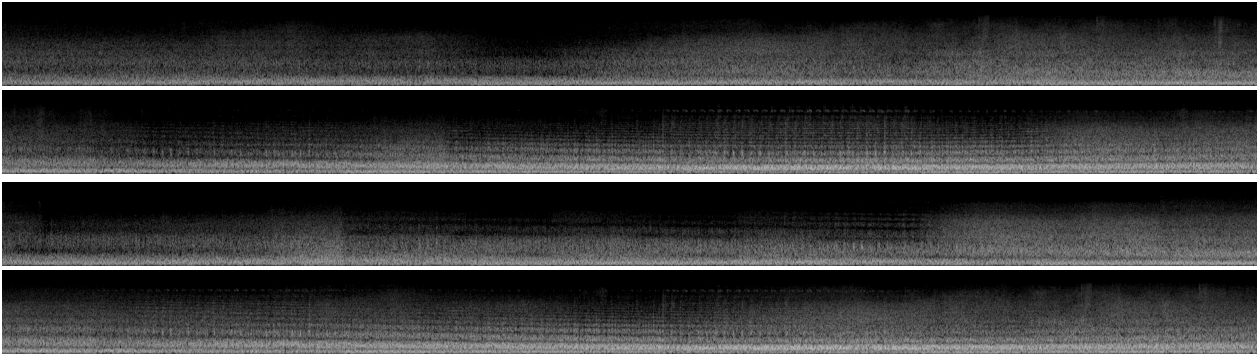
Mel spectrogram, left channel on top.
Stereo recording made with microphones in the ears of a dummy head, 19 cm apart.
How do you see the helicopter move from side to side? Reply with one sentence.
In this clip you hear the helicopter go from the right side to the left.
